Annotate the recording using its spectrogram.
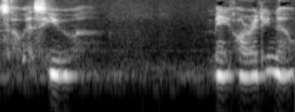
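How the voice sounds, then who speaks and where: A soft-spoken woman is whispering over noticeable background noise. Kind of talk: casual talk to camera. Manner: whispered, soft-spoken.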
